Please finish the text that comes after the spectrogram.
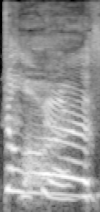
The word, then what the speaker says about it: Dolores: Yeah, My name rhymes with a part of the female anatomy. Dolores.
